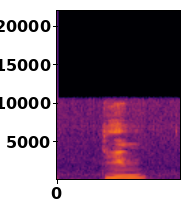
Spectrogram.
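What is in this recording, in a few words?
"ding", Mandarin Chinese, first tone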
